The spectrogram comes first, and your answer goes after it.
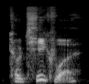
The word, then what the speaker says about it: Kotwica: hires today including uh Ben kotiqua is how you say his name Ben katiqua and Mike Westhoff former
